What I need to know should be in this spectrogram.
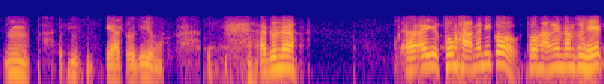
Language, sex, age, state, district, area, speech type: Manipuri, male, 45-60, Manipur, Kangpokpi, urban, conversation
